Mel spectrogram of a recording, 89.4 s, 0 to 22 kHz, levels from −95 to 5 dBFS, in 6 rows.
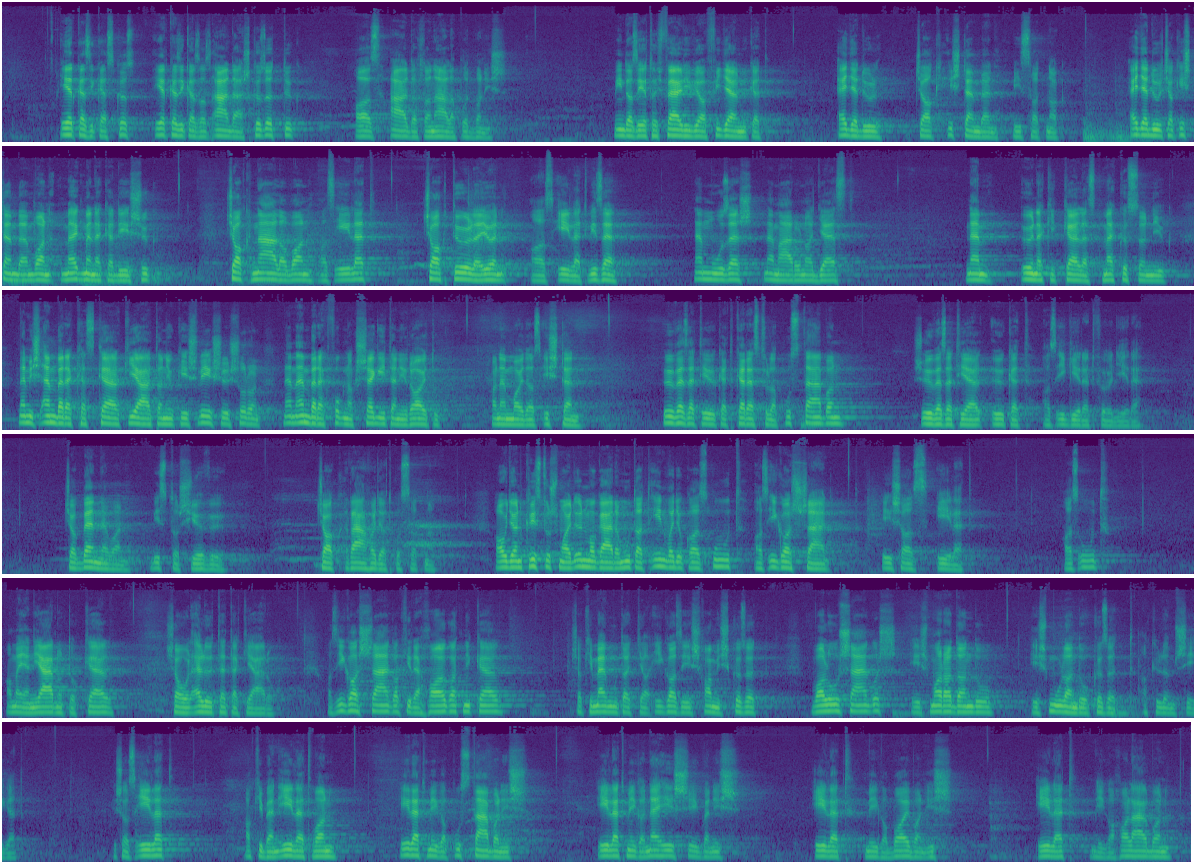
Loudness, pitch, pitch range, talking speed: -24 LUFS, 120 Hz, 110-135 Hz, 105 wpm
